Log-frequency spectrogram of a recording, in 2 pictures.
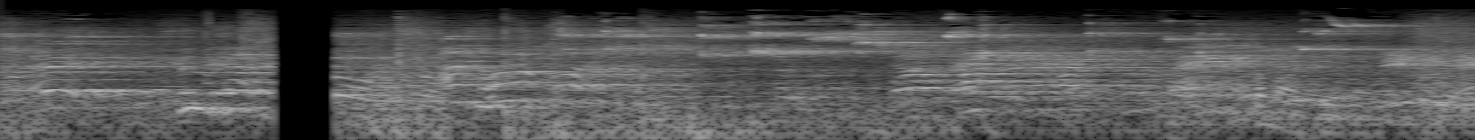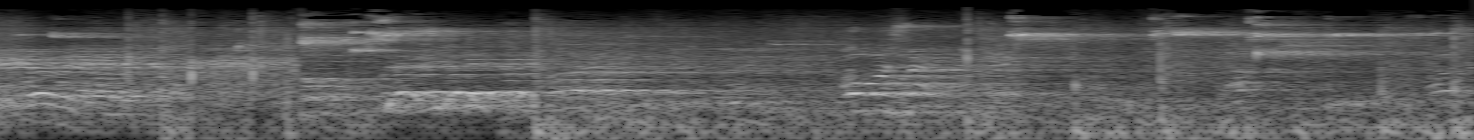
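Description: Live game sound of indoor basketball: a ball dribbling and bouncing on the court, with players calling out, echoing in a large gym. About a second and a half in, the sound drops out completely for a moment at an edit.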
